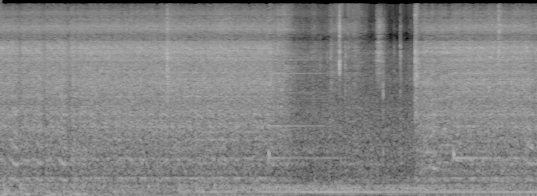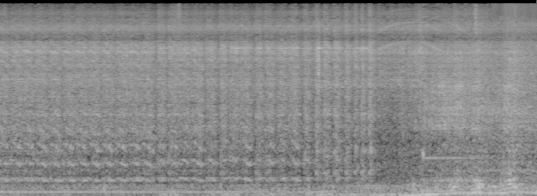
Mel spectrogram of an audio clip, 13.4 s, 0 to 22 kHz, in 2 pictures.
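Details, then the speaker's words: 2015 Chrysler 200 parked over a year (suspected parasitic draw or starter issue), on an old battery: catches after a brief stumble, runs a little uneven, then settles into a steady low idle; likely old gas. "That sounds good. Yeah. Starting to smooth out. Probably some old gas. Yeah. That's probably why it's being a little funky."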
